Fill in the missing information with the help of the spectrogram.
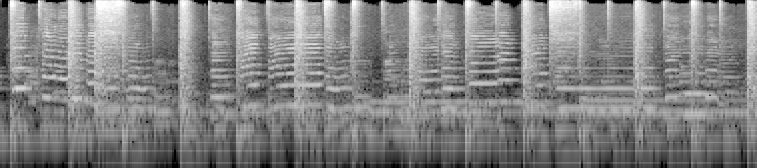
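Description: Tenor saxophone playing a melodic jazz-funk line over a drum kit groove and electric bass, with regular drum and cymbal hits.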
